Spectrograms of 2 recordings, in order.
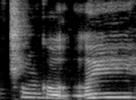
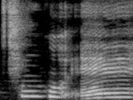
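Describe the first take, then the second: First: The final vowel is the diphthong ui. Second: The final vowel is a plain e. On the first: "친구의 해도 되고요" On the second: "조사 앞에는요, 의에 둘 다 가능합니다"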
